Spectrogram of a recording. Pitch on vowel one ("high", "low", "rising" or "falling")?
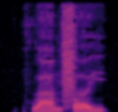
low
